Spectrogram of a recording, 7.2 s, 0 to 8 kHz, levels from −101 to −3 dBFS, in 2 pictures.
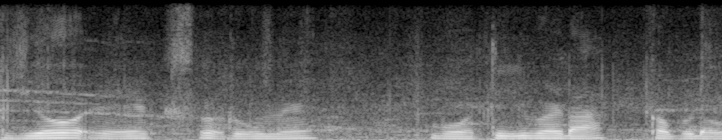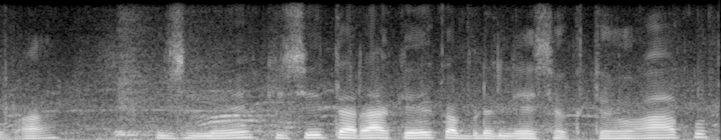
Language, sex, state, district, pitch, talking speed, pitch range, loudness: Hindi, male, Uttar Pradesh, Saharanpur, 130 Hz, 150 wpm, 125-145 Hz, -19 LUFS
